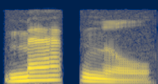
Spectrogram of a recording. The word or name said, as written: matinal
